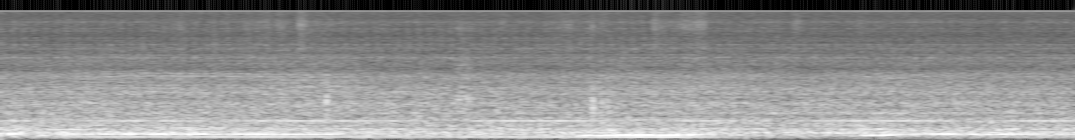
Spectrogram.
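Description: Steady low machine drone with several held tones; the strongest tone drops slightly in pitch about halfway through and rises back near the end.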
